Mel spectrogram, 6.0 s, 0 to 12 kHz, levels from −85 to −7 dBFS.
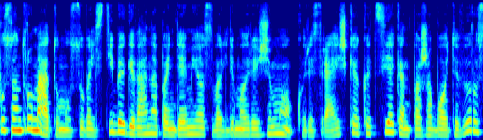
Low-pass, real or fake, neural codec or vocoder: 10.8 kHz; real; none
